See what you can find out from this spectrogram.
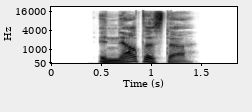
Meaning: inflection of inert: 1. strong/mixed nominative masculine singular superlative degree 2. strong genitive/dative feminine singular superlative degree 3. strong genitive plural superlative degree
- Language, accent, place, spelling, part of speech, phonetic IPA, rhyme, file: German, Germany, Berlin, inertester, adjective, [iˈnɛʁtəstɐ], -ɛʁtəstɐ, De-inertester.ogg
